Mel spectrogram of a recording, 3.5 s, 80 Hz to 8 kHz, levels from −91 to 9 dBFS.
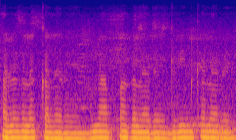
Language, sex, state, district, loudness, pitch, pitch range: Hindi, male, Maharashtra, Mumbai Suburban, -13 LUFS, 130 Hz, 120-130 Hz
